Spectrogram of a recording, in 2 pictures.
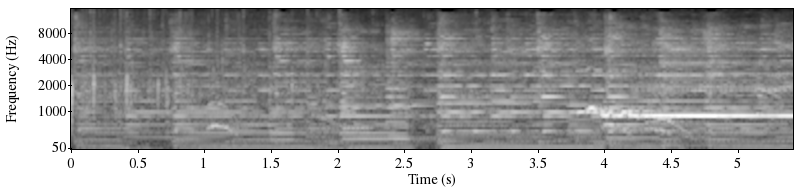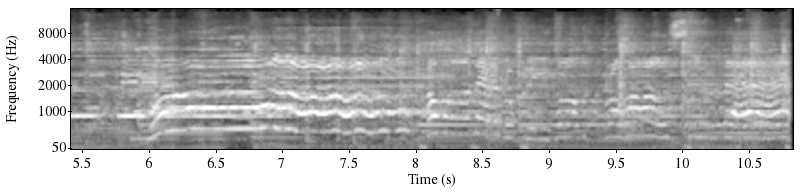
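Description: Live folk-style stage music on acoustic guitar and fiddle with a bass line, joined about four seconds in by a woman singing into a microphone, her long held notes wavering with vibrato.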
